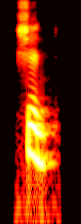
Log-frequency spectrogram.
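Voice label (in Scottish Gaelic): "sin", Scottish Gaelic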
